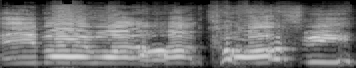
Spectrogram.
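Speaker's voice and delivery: crazed hollering, very high, loud and shrill. Retelling a video of a prank at a gas station: imitating someone yelling. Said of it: "he was yelling".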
